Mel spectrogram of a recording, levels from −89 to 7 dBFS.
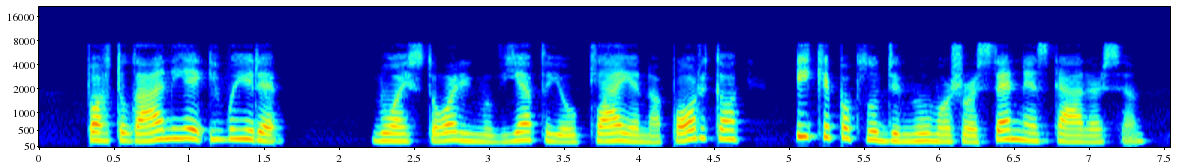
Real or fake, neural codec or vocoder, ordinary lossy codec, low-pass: fake; codec, 16 kHz, 0.5 kbps, FunCodec, trained on LibriTTS, 25 frames a second; MP3, 96 kbps; 7.2 kHz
